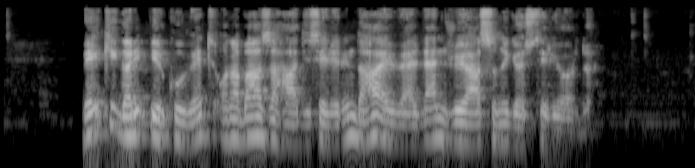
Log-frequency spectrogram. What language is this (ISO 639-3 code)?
tur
